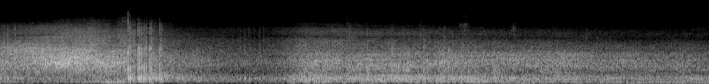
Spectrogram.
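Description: Fireworks crackle and fizzle overhead.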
